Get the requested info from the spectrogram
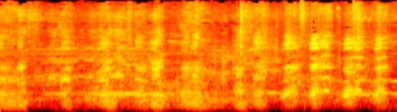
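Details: Creole pigs in rural Haiti squealing at morning feeding, just about to be fed: a dense, continuous chorus of overlapping harsh squeals with repeated rising and falling shrill cries from several animals.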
